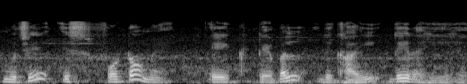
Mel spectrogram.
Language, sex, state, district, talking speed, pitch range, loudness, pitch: Hindi, male, Madhya Pradesh, Dhar, 130 wpm, 100-125 Hz, -19 LUFS, 110 Hz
